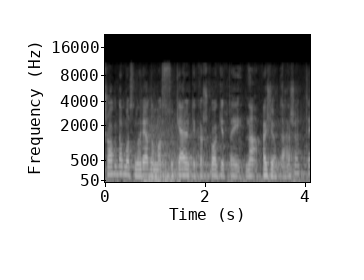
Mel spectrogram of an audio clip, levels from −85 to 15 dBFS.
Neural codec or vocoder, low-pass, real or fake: codec, 24 kHz, 3.1 kbps, DualCodec; 10.8 kHz; fake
